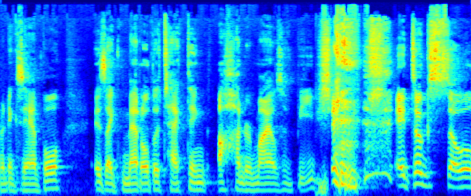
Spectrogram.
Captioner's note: laughs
